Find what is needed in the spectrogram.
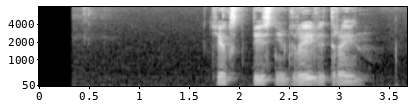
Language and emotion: Russian, neutral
